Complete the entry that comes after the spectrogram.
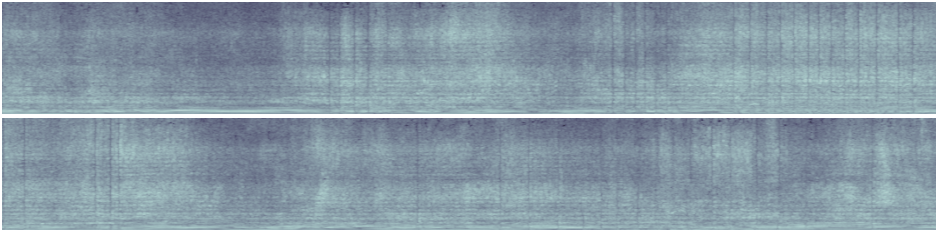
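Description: Car engine held at high revs through a burnout, its rear tyres spinning on the pavement. The revs dip briefly and climb back about eight seconds in.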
